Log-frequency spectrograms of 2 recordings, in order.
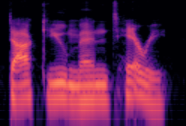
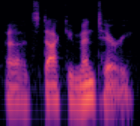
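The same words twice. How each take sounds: First: "Documentary" said slow, each syllable clear; documentary, spelled out slowly. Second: "documentary" with a t sound: tackumentary; kid's pronunciation of "documentary"; documentary as the kid says it. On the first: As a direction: read "Documentary" off the page, slowly. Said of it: "Read it". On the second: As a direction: say "documentary" starting with a t. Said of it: "How do you say this?". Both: Retold or imitated.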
